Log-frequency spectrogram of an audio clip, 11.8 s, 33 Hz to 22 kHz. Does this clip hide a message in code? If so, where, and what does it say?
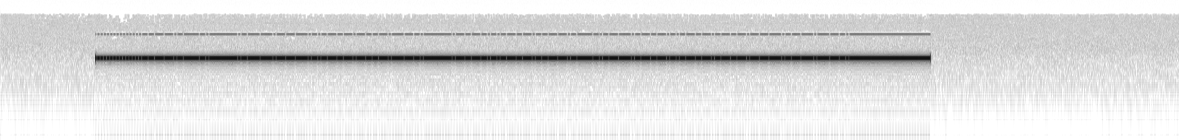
Yes: PSK31 (31.25 baud) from 0.9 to 9.3 s, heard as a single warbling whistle, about 1480 Hz.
